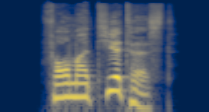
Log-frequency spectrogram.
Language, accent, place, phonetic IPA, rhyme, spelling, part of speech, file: German, Germany, Berlin, [fɔʁmaˈtiːɐ̯təst], -iːɐ̯təst, formatiertest, verb, De-formatiertest.ogg
- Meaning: inflection of formatieren: 1. second-person singular preterite 2. second-person singular subjunctive II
